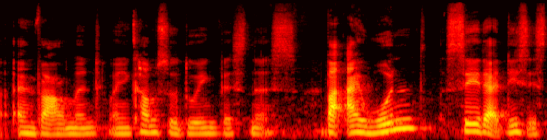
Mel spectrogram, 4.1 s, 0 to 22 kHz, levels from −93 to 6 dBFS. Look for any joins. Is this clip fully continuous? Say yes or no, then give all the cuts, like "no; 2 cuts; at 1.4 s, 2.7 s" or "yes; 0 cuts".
no; 1 cut; at 2.2 s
